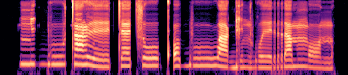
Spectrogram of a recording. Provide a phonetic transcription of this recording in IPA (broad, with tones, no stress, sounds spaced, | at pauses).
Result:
ɲ i˦ ɡ͡b uː˦ t ã˦ ɣ eː˨ t ɛ˦ t͡s oː˦ kʼ ɔ˦ b uː˦ w a˨ ɡ i˨ n ɡʷ eː˨ r a˦ m ŋ ɔ˨ n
